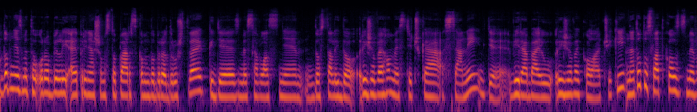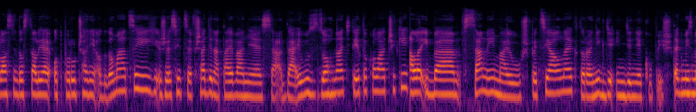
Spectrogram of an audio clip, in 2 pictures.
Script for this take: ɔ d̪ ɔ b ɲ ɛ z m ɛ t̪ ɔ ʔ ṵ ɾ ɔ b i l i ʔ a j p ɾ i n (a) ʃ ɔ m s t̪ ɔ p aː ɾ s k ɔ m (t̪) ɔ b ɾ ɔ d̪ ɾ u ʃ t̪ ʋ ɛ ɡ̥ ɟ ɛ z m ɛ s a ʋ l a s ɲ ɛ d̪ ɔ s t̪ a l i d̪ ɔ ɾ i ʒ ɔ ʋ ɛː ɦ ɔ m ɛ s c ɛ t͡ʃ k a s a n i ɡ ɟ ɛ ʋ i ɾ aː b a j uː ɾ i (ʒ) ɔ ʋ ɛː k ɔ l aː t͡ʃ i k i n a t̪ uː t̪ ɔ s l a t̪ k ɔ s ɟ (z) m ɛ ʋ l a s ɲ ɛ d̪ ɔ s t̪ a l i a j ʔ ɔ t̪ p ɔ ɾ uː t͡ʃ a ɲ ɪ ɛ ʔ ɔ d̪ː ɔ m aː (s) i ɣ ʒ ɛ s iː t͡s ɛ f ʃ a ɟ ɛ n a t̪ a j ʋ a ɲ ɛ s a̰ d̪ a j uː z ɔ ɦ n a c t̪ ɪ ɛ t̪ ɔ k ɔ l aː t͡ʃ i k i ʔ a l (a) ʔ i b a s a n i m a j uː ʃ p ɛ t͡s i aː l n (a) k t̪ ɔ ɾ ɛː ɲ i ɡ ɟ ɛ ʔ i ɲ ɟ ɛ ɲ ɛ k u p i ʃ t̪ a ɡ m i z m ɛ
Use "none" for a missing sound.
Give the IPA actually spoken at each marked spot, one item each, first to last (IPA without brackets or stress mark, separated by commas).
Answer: a, d̪, ʒ, z, t͡s, ɛ, ɛ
